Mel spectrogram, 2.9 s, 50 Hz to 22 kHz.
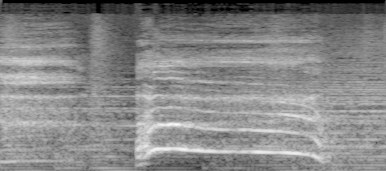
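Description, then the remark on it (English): The Sabasan monster's deafening Fell Shriek, a cry in a 30-foot cone, bursts in suddenly, a loud, sustained howl-like cry that holds a steady, slightly wavering pitch for over a second before sliding down and cutting off. “Sabasan emits a deafening cry in a 30-foot cone.”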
